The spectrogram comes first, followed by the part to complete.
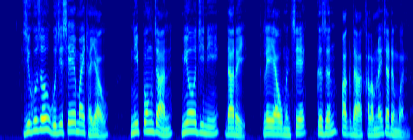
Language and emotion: Bodo, neutral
